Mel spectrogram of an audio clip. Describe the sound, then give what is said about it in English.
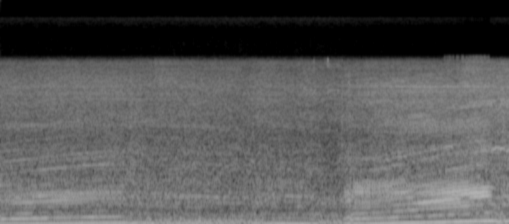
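A light, nippy, responsive engine pulls away and revs up through the gears while rounding a large roundabout, its pitch climbing steadily, dipping at a gear change, then rising again over constant rushing wind noise. “this races through the gears very nicely”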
